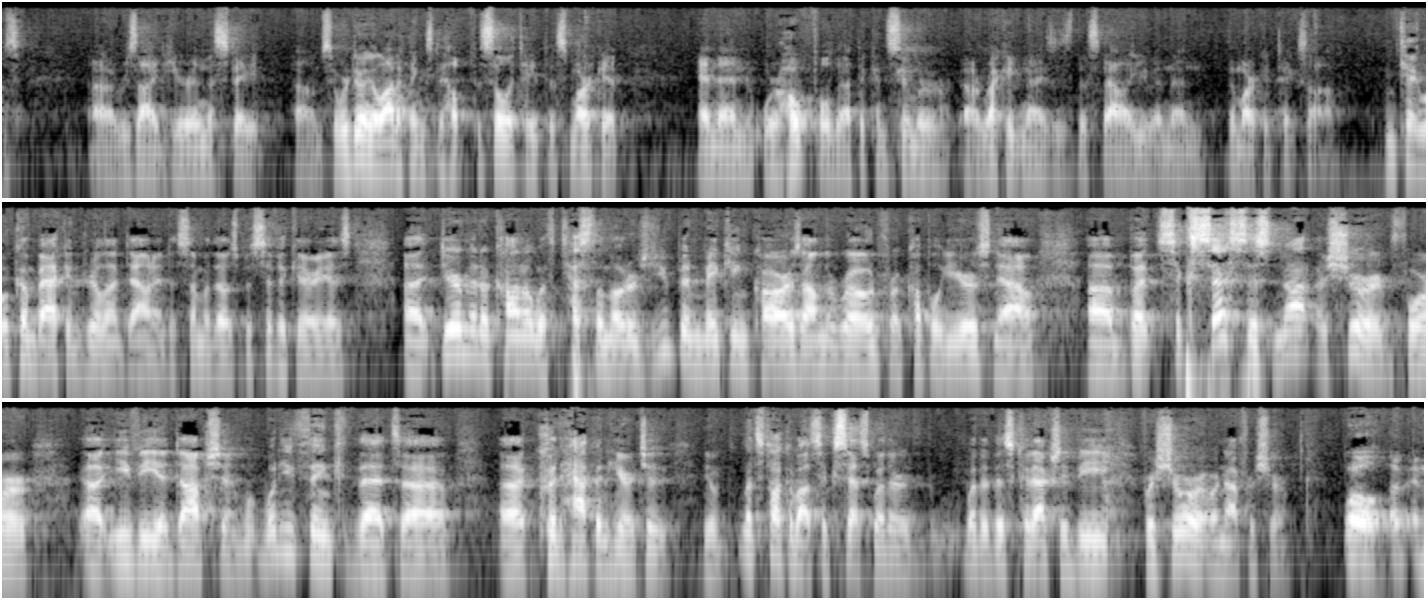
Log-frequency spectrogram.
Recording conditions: live audience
